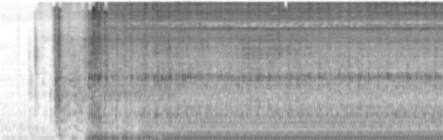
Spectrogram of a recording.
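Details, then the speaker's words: Pontiac Fiero with catalytic converter removed, nearly straight pipe, not run in a long time: cranks briefly, catches and settles into a loud, deep, raspy idle; slight oil burn noted. "It's kind of late and it is kind of loud because they took out the cat on it, so it's kind of straight pipe between the two exhausts."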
